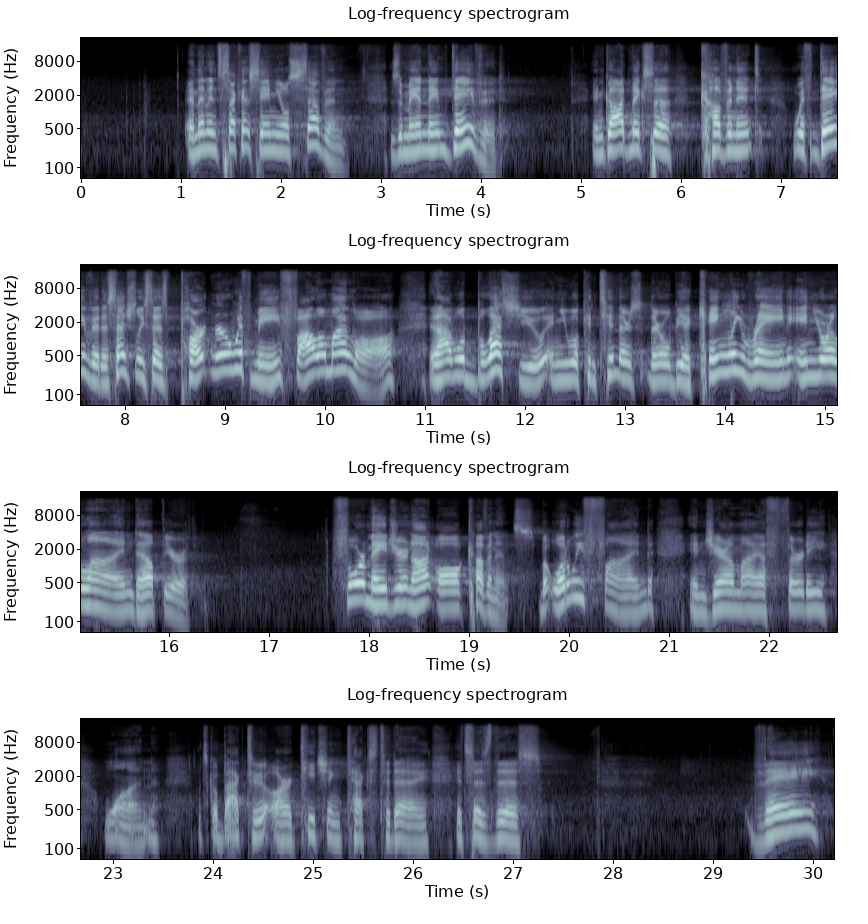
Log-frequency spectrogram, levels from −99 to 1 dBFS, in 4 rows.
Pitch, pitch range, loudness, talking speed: 190 Hz, 165-215 Hz, -27 LUFS, 145 wpm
